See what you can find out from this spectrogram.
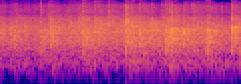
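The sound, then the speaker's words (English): Congregation clapping during a church sermon: a fairly loud, sustained patter of many hands, with a few sharper claps rising now and then. “Come on, give Jesus a clap.”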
